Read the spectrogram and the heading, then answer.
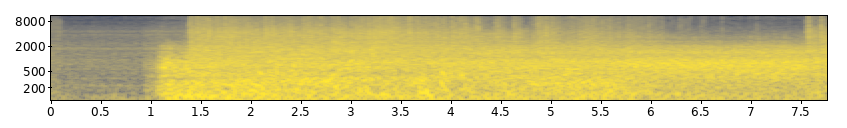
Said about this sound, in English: They went to launch a rocket on SpaceX. We're preparing to restart two engines, flip the vehicle vertical, then transition to one engine for the landing burn.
